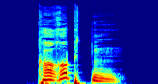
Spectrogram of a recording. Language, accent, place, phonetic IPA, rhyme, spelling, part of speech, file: German, Germany, Berlin, [kɔˈʁʊptn̩], -ʊptn̩, korrupten, adjective, De-korrupten.ogg
- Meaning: inflection of korrupt: 1. strong genitive masculine/neuter singular 2. weak/mixed genitive/dative all-gender singular 3. strong/weak/mixed accusative masculine singular 4. strong dative plural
